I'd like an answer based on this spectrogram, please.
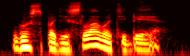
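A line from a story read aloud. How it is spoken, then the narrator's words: Quiet murmuring. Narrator (Russian): тихо приговаривал он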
